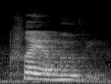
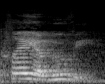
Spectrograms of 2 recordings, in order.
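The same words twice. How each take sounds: The two takes are said the same way.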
